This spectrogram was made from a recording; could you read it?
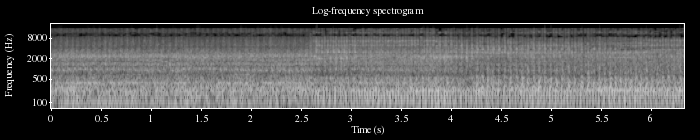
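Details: Engine that is spraying oil and jerking; loud clattery running with an irregular stumble in the beat as it misfires. Cause not evident from the sound alone.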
